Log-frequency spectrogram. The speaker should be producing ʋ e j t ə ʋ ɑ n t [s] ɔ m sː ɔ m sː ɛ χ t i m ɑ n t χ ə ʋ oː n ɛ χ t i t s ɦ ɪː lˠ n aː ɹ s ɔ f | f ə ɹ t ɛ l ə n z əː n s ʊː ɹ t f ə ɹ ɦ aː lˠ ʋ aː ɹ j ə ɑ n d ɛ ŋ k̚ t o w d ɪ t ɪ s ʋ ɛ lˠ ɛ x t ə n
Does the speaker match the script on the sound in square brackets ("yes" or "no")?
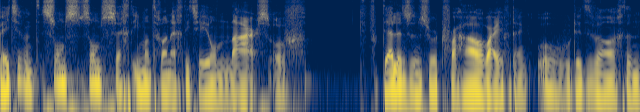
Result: yes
